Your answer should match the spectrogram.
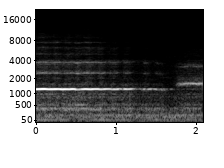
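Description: Solo cello playing a very soft, high, whistle-like harmonic that is held and then fades away about three quarters of the way through. A new, higher harmonic starts near the end.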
